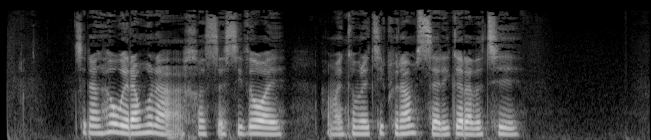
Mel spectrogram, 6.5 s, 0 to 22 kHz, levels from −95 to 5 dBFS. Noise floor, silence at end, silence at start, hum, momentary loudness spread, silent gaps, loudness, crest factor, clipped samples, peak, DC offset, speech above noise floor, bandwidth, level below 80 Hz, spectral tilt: -67 dBFS; 1.35 s; 0.75 s; none; 13 LU; none; -22 LUFS; 18 dB; under 0.1%; -6 dBFS; under 0.1%; 46 dB; 16 kHz; -58 dBFS; -5 dB/octave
